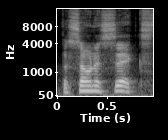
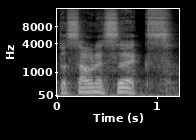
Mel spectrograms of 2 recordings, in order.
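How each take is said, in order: First: Said in the usual way. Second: Softer and slow, savoring the name. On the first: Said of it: "That has a good ring to it". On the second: Shown as a demonstration. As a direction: roll "The Sona Six" out softly and slowly, relishing it. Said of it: "That has a really good ring to it".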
